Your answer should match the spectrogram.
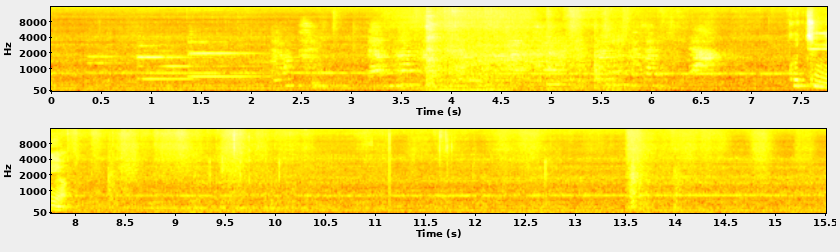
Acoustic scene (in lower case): elevator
